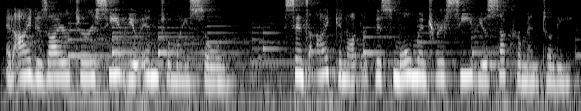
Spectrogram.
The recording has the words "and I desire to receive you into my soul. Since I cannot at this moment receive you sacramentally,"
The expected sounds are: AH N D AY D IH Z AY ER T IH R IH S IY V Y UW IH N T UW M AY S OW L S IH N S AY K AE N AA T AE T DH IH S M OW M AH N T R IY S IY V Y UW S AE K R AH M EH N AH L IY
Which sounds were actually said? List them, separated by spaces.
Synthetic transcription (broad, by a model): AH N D AY D IH Z AY ER T IH R IH S IY V Y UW IH N T UW M AY S OW L S IH N S AY K AE N AA T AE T DH IH S M OW M AH N T R IY S IY V Y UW S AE K R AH M EH N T L IY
